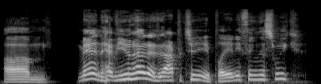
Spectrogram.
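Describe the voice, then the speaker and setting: A man's voice: high-pitched, very animated, fast talker. Tired, rambling male podcast co-host. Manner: rambling, self-deprecating. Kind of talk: casual chat.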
